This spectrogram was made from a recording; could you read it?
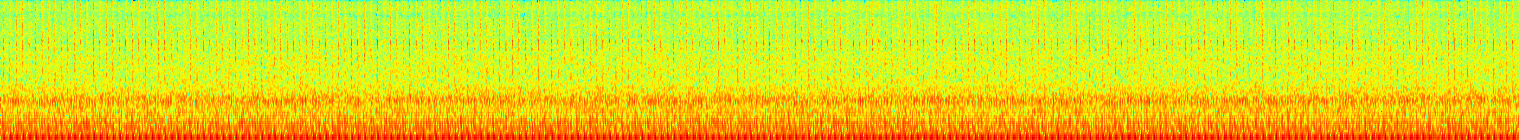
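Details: Troy-Bilt Briggs & Stratton rear-wheel-drive mower after ultrasonic carb clean, warming up with smoke clearing; steady even low drone at constant speed, no misses or surging; running healthy.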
